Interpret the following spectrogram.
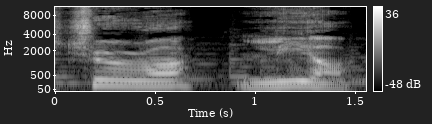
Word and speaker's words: Chura Liya: got maga frenzo harami and this one from pronouncing it correctly is churra lea it's produced by s t y m sub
